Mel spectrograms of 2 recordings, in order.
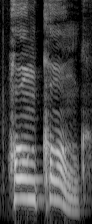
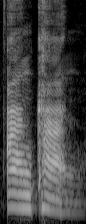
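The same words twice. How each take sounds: First: It is said in an English accent. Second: It is said in a Jamaican accent.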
